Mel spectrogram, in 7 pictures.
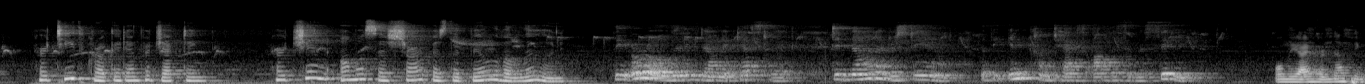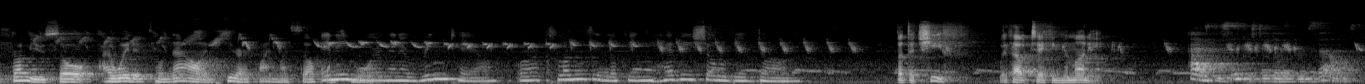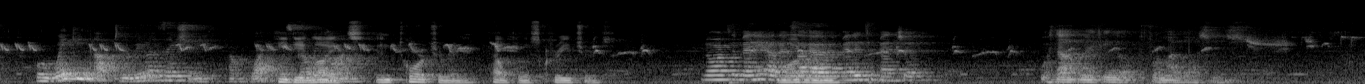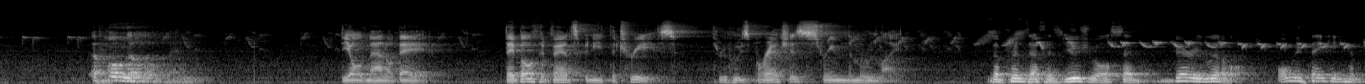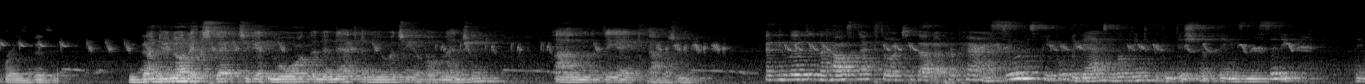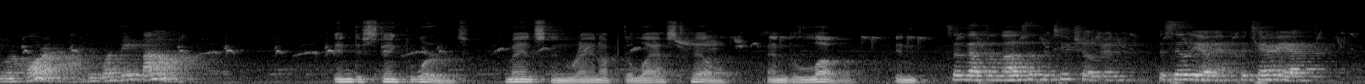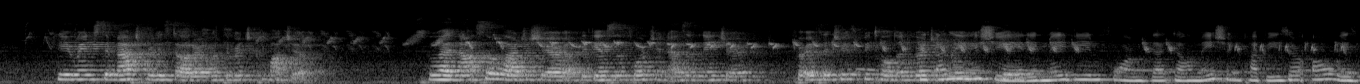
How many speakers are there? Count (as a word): nine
